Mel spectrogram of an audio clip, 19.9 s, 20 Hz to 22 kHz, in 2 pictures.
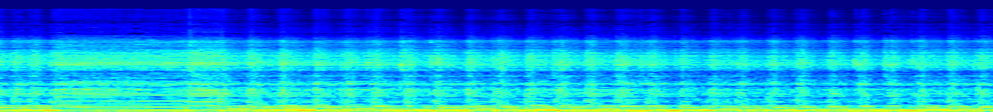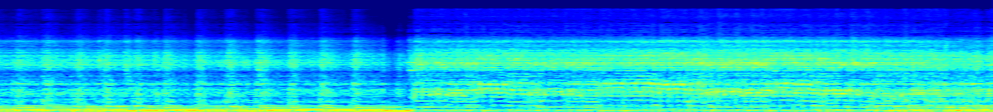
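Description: Heavily distorted electric guitar tuned to C standard, played through a Lone Wolf Audio Caveman distortion pedal at full gain into a Fender Deluxe Reverb amp and a 2x12 cabinet. It plays a continuous heavy riff with low chugging, and about fourteen seconds in the deep low end drops away as the playing moves to higher notes.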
